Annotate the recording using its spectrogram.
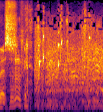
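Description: Basketball game sound in an arena: a steady crowd noise with a basketball bouncing on the hardwood court, starting about half a second in.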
